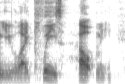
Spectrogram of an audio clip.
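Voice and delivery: ordinary talk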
